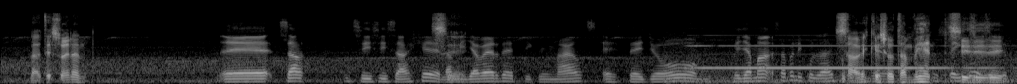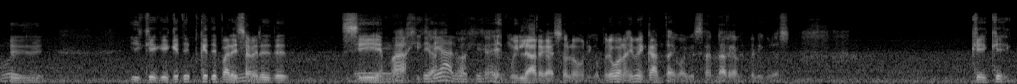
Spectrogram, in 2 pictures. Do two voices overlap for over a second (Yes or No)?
Yes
